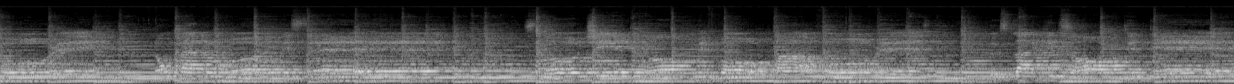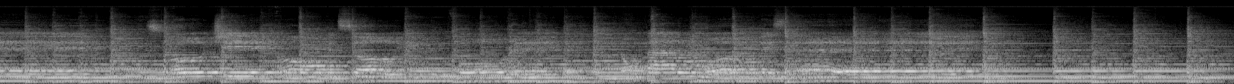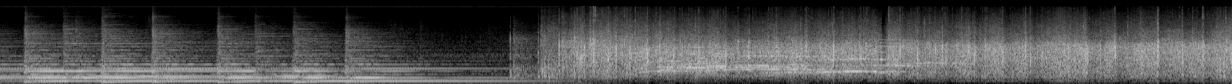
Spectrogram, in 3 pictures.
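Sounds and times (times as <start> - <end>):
person singing: 0.0 - 22.7
acoustic guitar strumming: 0.0 - 30.2
audience applause and cheering: 29.8 - 37.0.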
